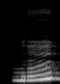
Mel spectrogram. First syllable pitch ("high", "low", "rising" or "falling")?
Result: rising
